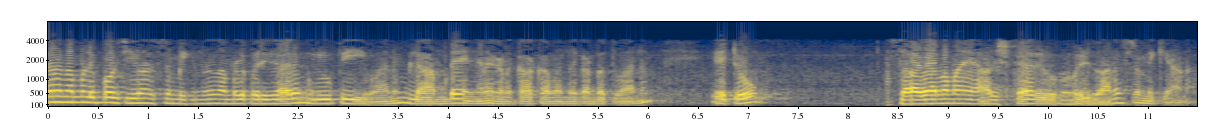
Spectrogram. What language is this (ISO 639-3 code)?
mal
